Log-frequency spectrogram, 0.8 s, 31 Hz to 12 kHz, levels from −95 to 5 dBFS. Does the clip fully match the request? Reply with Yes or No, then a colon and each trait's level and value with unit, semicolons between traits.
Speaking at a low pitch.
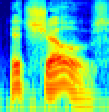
Yes: low, 120 Hz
